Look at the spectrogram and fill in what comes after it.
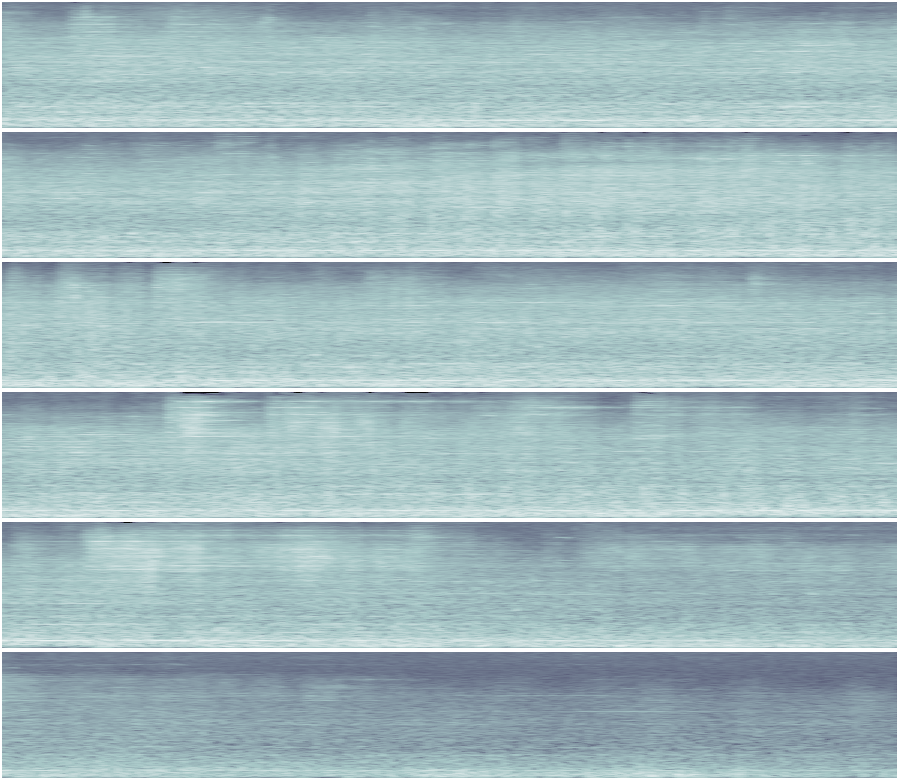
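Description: Double-stack intermodal freight cars rolling past on steel wheels: a steady rumble of wheels on rail with a constant hum, and two brief spells of higher-pitched wheel noise in the middle. The sound fades over the last few seconds as the end of the train moves away.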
